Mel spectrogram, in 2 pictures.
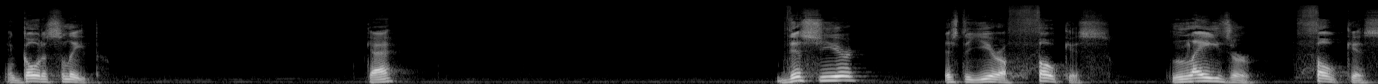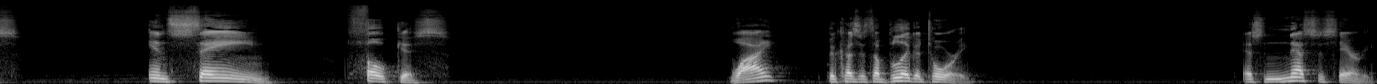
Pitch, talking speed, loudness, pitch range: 120 Hz, 50 wpm, -19 LUFS, 115-125 Hz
